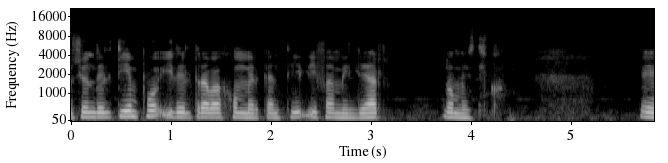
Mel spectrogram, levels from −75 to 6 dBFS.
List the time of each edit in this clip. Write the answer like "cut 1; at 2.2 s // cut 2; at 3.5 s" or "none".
none

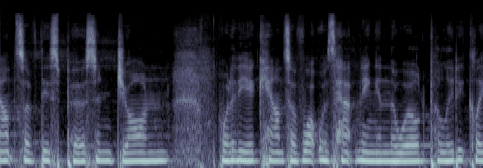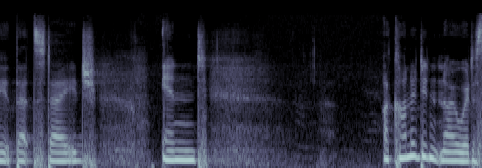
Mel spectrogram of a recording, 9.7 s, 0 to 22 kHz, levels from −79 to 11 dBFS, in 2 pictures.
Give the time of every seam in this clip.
cut 1; at 6.4 s

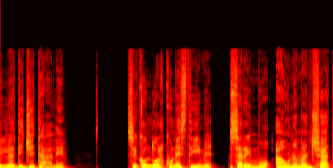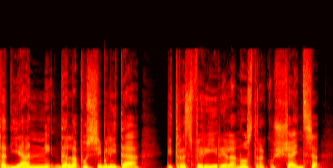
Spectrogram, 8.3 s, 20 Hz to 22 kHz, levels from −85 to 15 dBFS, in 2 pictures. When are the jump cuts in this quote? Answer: none

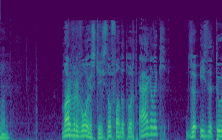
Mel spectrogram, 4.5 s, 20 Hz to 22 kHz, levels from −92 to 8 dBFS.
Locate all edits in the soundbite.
none

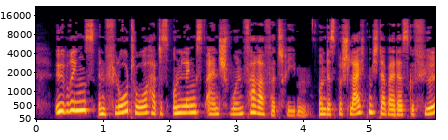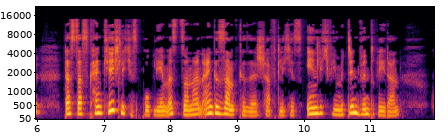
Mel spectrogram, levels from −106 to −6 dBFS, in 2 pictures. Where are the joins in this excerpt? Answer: none

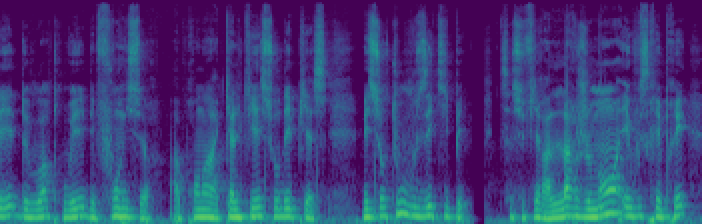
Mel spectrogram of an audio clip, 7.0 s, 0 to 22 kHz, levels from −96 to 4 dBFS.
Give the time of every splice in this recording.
cut 1; at 4.9 s

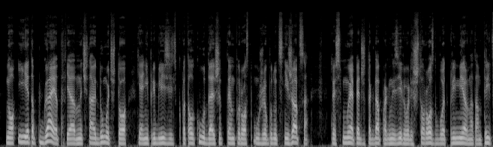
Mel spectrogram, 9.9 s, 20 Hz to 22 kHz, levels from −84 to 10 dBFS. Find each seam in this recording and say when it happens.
cut 1; at 6.5 s

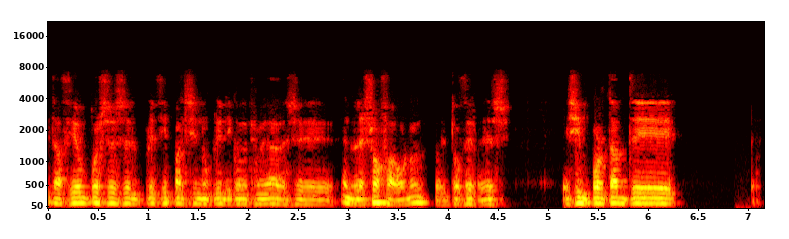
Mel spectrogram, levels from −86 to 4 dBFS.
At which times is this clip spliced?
cut 1; at 2.9 s // cut 2; at 4.3 s

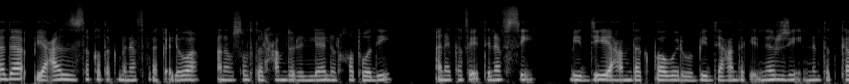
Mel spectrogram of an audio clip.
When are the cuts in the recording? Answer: cut 1; at 2.1 s

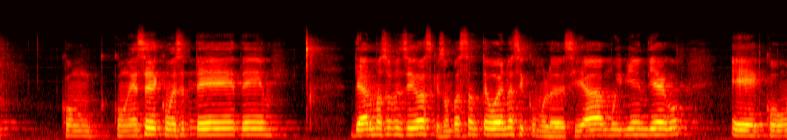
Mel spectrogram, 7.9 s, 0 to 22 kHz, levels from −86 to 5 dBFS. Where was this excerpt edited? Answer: cut 1; at 1.9 s // cut 2; at 4.3 s

